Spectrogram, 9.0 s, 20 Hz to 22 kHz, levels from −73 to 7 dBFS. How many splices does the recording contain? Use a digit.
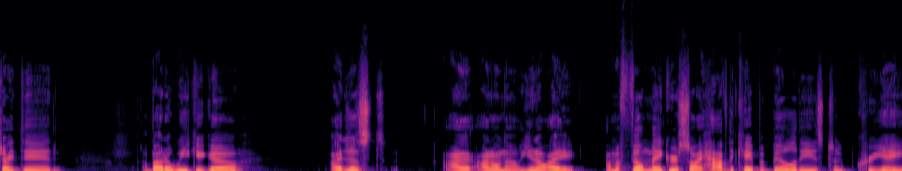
1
